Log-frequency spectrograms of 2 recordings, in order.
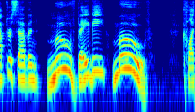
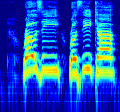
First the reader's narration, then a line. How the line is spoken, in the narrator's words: Annie yelled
